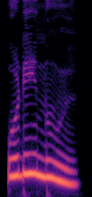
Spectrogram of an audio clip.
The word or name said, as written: ಉಡೆನೂಲು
